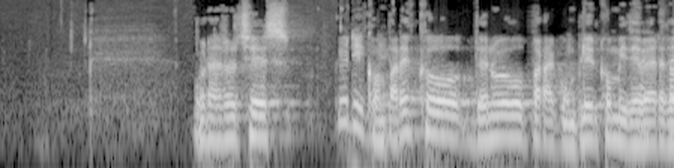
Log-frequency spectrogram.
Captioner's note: Spanish language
